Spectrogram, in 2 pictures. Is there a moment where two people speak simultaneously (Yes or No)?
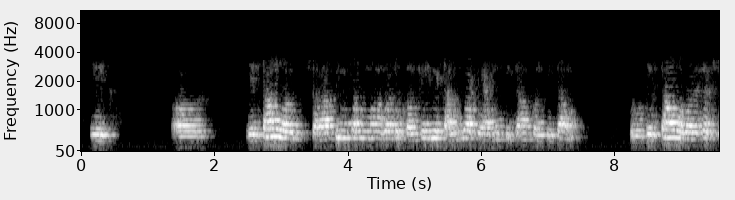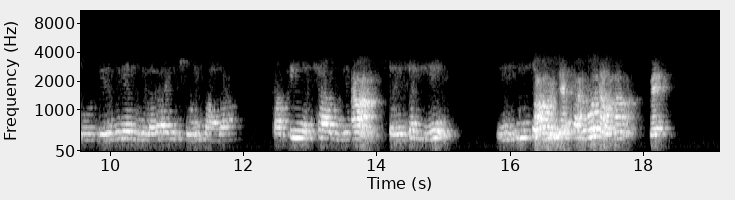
Yes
